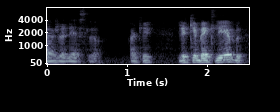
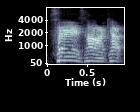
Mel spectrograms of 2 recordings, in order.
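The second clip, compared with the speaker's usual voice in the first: booming, much higher and louder; big voice; 10 semitones higher, 14 dB louder, much slower than usual. Retold or imitated. Claude Cloutier booming Cinq cent quatre to Pierre. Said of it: "il parlait avec une grosse voix".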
